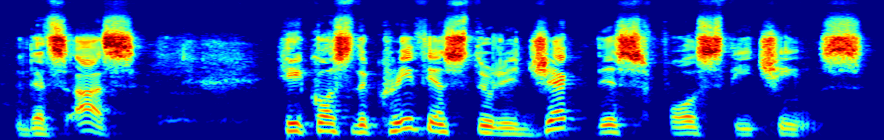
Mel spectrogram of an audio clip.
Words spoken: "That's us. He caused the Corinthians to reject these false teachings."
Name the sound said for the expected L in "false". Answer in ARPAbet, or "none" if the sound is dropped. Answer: L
